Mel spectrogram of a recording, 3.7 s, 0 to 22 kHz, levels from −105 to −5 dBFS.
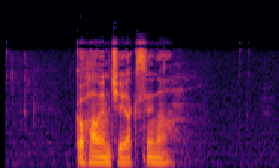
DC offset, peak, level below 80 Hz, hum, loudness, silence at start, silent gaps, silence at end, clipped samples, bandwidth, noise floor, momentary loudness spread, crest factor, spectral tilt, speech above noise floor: under 0.1%; -10 dBFS; -66 dBFS; none; -28 LUFS; 1 s; none; 1.35 s; under 0.1%; 10 kHz; -75 dBFS; 11 LU; 22 dB; -3 dB/octave; 46 dB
